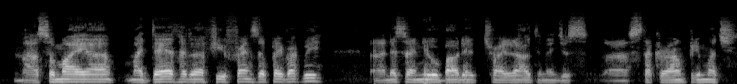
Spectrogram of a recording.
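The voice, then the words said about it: Slight New Zealand accent, Dutch speaker. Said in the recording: “I got the New Zealand accent going on a little bit ... Dutch is my first language”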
